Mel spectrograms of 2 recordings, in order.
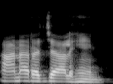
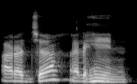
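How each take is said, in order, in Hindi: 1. सर्वनाम 'ana' पूरा बोला जाता है। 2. सर्वनाम छोटा होकर सिर्फ एक 'a' रह जाता है। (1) "फुल फॉर्म में भी बोल सकता है" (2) "सिर्फ आ को लगाया गया है"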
